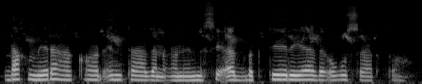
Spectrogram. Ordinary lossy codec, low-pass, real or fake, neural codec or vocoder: Opus, 32 kbps; 19.8 kHz; fake; vocoder, 48 kHz, 128 mel bands, Vocos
